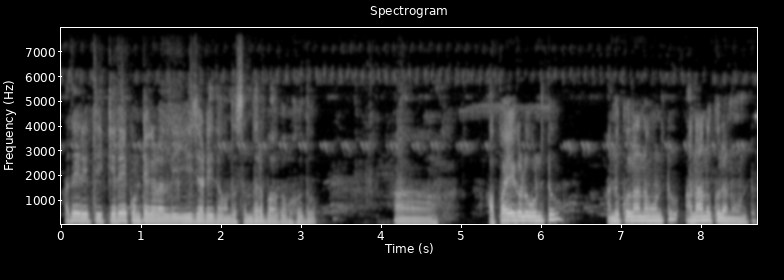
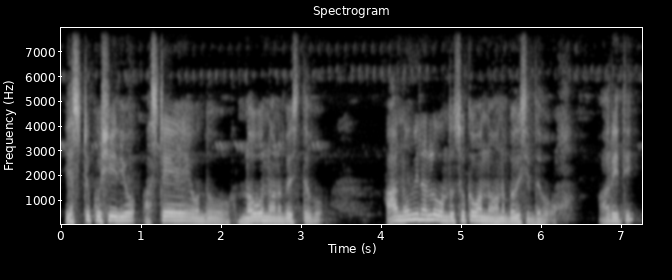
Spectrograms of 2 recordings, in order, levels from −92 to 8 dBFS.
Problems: background sounds at intervals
